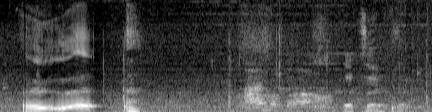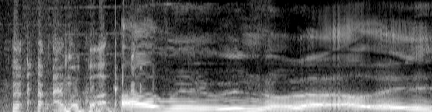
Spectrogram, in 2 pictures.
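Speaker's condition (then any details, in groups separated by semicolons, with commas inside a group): Cerebral palsy; one hand affected; atypical speech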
